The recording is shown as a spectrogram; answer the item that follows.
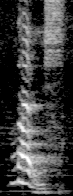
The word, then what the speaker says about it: mouse: Here's a word that rhymes with house. It is mouse. How do I know that? Mouse, mouse. And that E again is silent.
